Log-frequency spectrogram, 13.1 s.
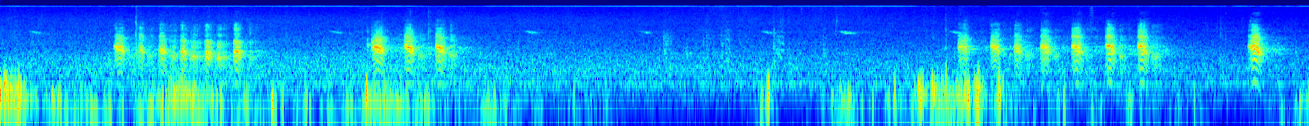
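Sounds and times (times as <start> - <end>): bird calling harsh notes: 9.5 - 11.8, 12.5 - 12.9.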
